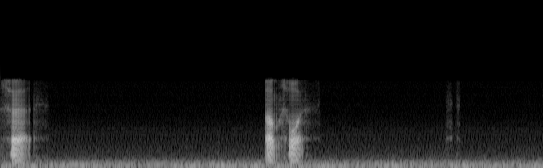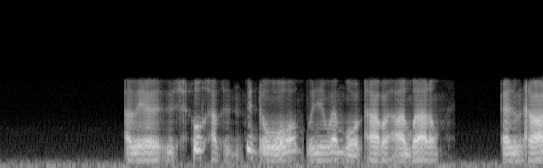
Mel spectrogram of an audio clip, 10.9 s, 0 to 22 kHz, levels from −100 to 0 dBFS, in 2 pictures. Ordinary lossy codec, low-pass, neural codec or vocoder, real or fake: Opus, 64 kbps; 3.6 kHz; autoencoder, 22.05 kHz, a latent of 192 numbers a frame, VITS, trained on many speakers; fake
